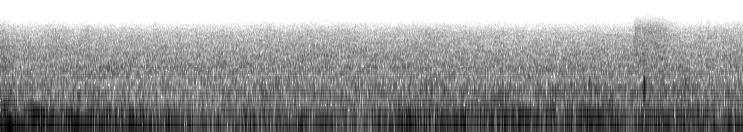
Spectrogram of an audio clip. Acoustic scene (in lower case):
residential area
